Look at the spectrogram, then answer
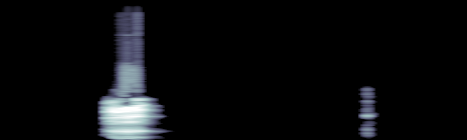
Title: Sexy drunk girl has hiccups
